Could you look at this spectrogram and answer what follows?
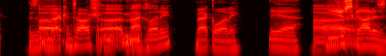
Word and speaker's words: McElhenney: Mac is Rob McIntyre. Because he owns the team. Wrexham, that's that McIntyre? Guy. Isn't it McIntosh? McElhenney? McElhenney.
